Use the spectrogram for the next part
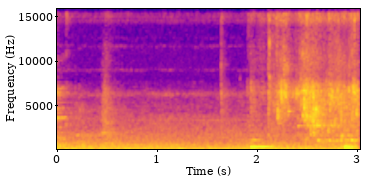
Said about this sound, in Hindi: तो चलिए सबसे पहले हम इसके अंदर दूध शामिल करते हैं।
